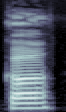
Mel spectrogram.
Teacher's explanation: क को बोल के देख लीजिए, क तो कंठ से निकल रहा है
